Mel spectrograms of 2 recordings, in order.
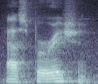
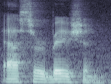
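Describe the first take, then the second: First: The middle of the word has a p sound. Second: The middle of the word has a b sound. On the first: The speaker calls it right. "she couldn't say aspiration" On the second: The speaker calls it wrong. "she would say acerbation"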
